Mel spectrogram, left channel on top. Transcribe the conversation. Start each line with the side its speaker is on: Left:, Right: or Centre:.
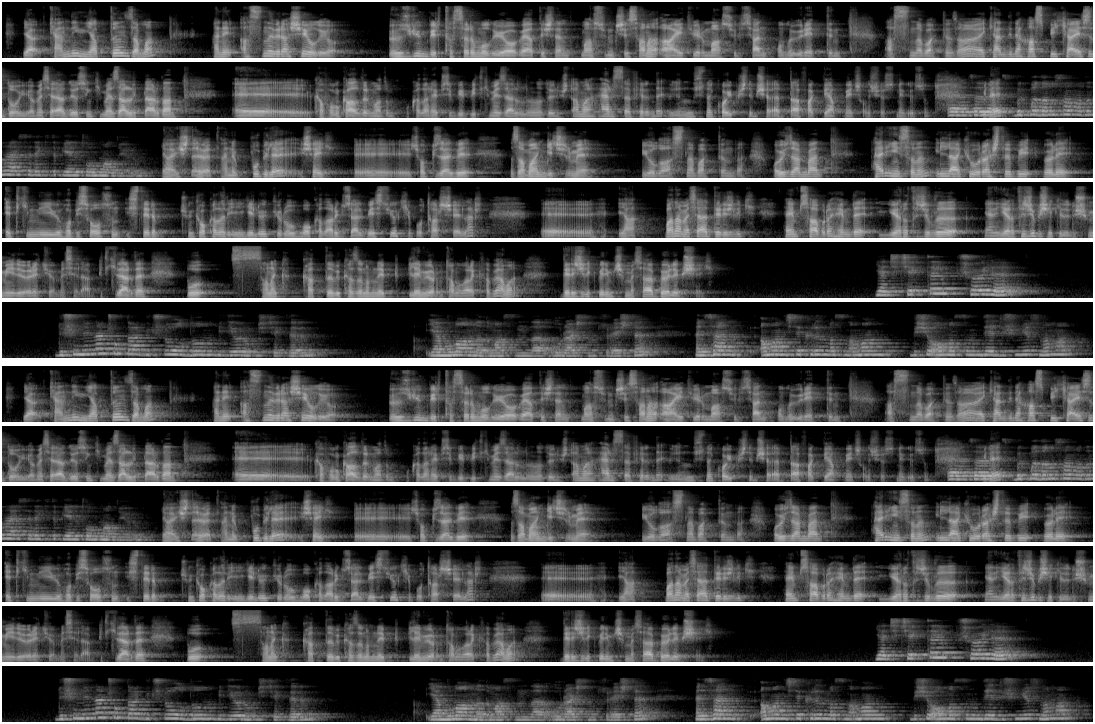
Left: Ya kendin yaptığın zaman hani aslında biraz şey oluyor. Özgün bir tasarım oluyor veyahut da işte hani mahsulün için sana ait bir mahsul. Sen onu ürettin aslında baktığın zaman ve kendine has bir hikayesi doğuyor. Mesela diyorsun ki mezarlıklardan ee, kafamı kaldırmadım. O kadar hepsi bir bitki mezarlığına dönüştü ama her seferinde onun üstüne koyup işte bir şeyler daha farklı yapmaya çalışıyorsun. Ne diyorsun?
Right: Evet
Left: Bu
Right: evet.
Left: bile
Right: Bıkmadan usanmadan her sene gidip yeni tohum alıyorum.
Left: ya işte evet hani bu bile şey ee, çok güzel bir zaman geçirme yolu aslına baktığında. O yüzden ben her insanın illaki uğraştığı bir böyle etkinliği bir hobisi olsun isterim. Çünkü o kadar iyi geliyor ki ruhu o kadar güzel besliyor ki bu tarz şeyler. Ee, ya bana mesela dericilik hem sabrı hem de yaratıcılığı yani yaratıcı bir şekilde düşünmeyi de öğretiyor mesela. Bitkilerde bu sana k- kattığı bir kazanım ne bilemiyorum tam olarak tabii ama dericilik benim için mesela böyle bir şey.
Right: Ya çiçekte şöyle düşündüğünden çok daha güçlü olduğunu biliyorum çiçeklerin. Yani bunu anladım aslında uğraştığım süreçte. Hani sen aman işte kırılmasın aman bir şey olmasın diye düşünüyorsun ama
